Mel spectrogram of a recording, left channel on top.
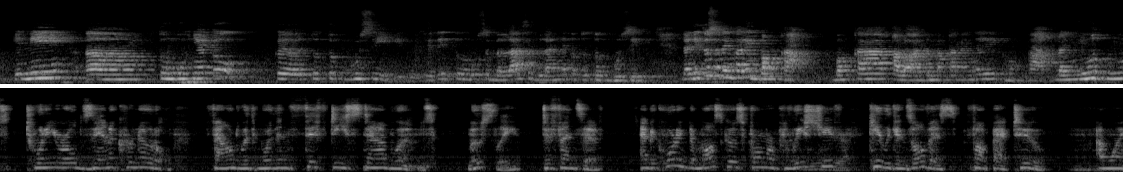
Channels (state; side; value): different; both; correlation 0.00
